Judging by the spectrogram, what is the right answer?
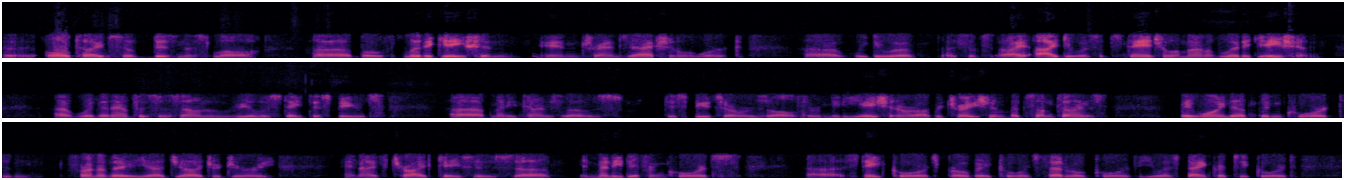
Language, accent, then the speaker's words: English; California, United States; So, Gil, my background is that I'm a Californian. I was born in Santa Monica. I grew up in the San Fernando Valley. I went to public school from grammar school to high school in the Valley.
